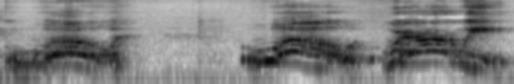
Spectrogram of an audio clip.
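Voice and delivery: high, confused double whoa, then a question; sudden bewilderment, voice jumping up; startled whoa. Retold or imitated. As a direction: reenact coming to in a strange car, bewildered. Waking up suddenly in a car.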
